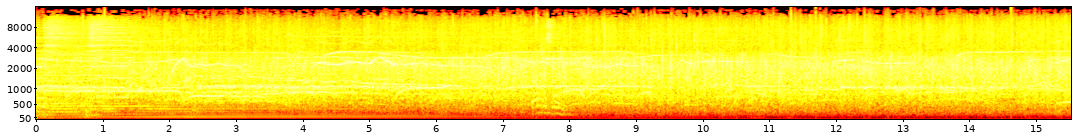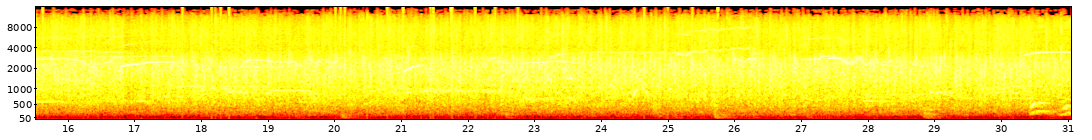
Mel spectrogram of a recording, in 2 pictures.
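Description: A concert audience applauding and cheering at length. At the start a big band's last chord rings out and fades over the first several seconds.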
